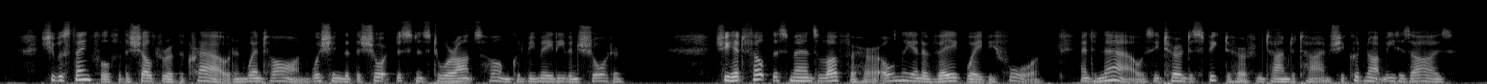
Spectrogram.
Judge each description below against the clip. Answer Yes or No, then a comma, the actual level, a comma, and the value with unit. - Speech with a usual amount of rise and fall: Yes, average, 3.4 semitones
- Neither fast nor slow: No, fast, 240 wpm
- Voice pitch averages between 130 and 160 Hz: Yes, medium, 140 Hz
